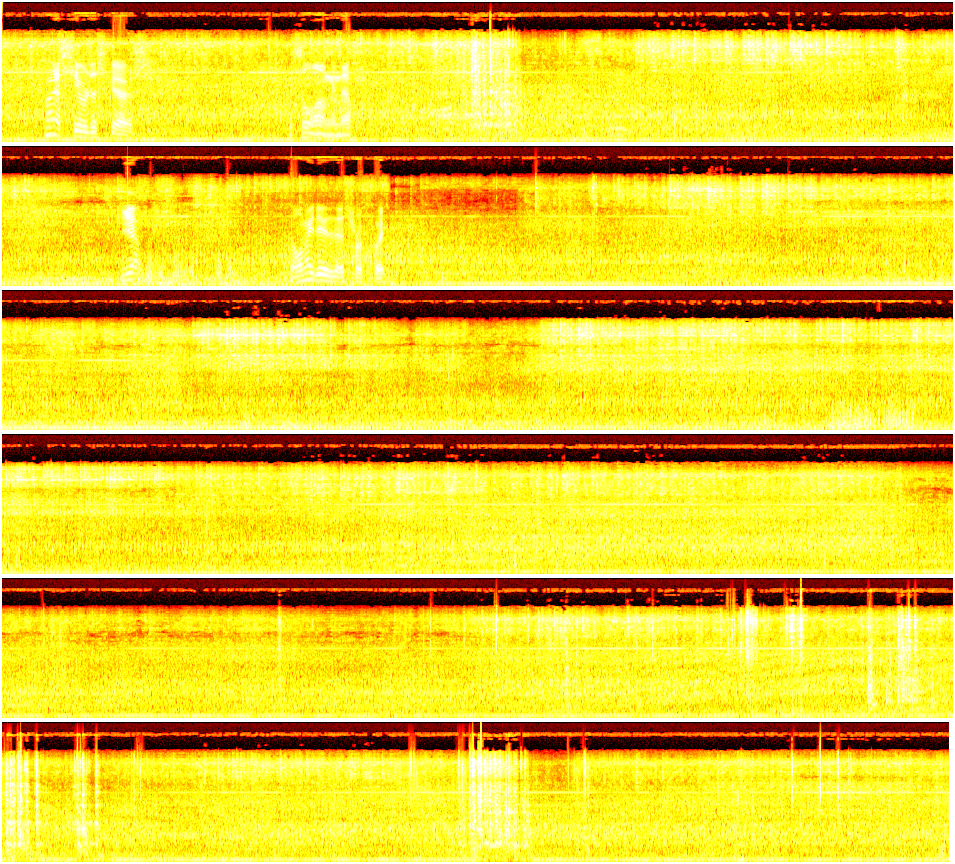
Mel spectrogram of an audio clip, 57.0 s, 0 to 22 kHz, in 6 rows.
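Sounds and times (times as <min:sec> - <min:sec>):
diesel truck engine idling: 0:00.0 - 0:57.0.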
